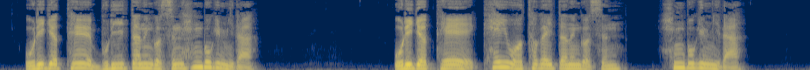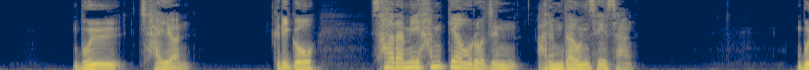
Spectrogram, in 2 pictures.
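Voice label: Korean, male; 남성 (Male); 광고; 나레이션; ARS; 캐릭터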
